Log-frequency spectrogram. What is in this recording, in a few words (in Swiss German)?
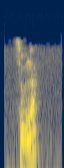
"sunna", alsace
